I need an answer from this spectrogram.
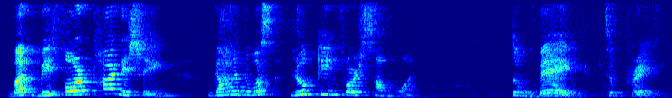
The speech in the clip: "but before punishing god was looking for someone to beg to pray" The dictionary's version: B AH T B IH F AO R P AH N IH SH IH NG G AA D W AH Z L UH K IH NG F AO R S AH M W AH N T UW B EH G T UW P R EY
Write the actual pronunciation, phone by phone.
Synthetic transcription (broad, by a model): B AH T B IH F AO R P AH N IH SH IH NG G AA D W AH S L UH K IH NG F AO R S AH M W AH N T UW B EH G T UW P R EY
